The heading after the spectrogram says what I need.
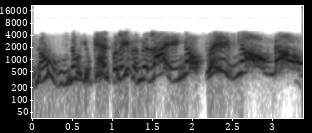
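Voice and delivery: building from pleading to a high crying shout; desperate pleading. Acted. Sybil begging not to be committed, rising to crying shouts. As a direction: beg them, voice rising into a sob and scream.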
